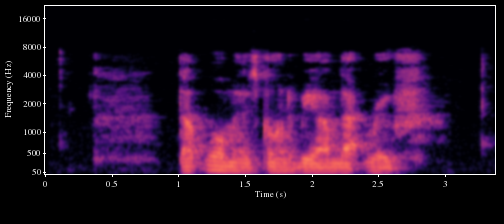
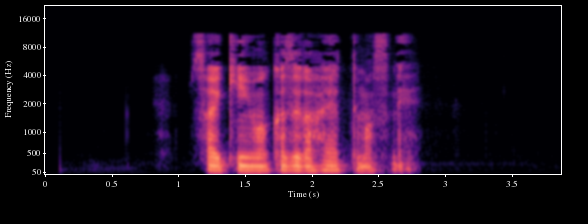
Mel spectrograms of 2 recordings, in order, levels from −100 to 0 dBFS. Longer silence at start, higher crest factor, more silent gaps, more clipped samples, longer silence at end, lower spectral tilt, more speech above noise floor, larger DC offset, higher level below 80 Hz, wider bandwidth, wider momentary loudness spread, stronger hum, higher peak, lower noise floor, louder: second, 0.35 s vs 1.1 s; about the same, 22 dB vs 22 dB; neither; neither; second, 0.4 s vs 1.15 s; about the same, -5.5 dB/octave vs -5.5 dB/octave; second, 28 dB vs over 65 dB; neither; second, -62 dBFS vs -52 dBFS; second, 7.8 kHz vs 11.5 kHz; second, 9 LU vs 16 LU; neither; second, -12 dBFS vs -6 dBFS; second, -58 dBFS vs under -90 dBFS; second, -31 LUFS vs -25 LUFS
